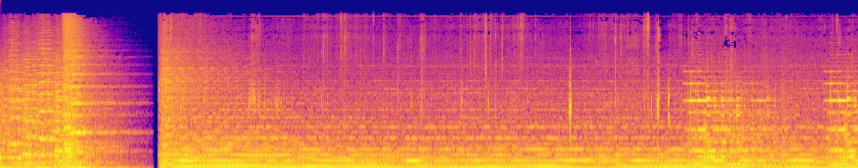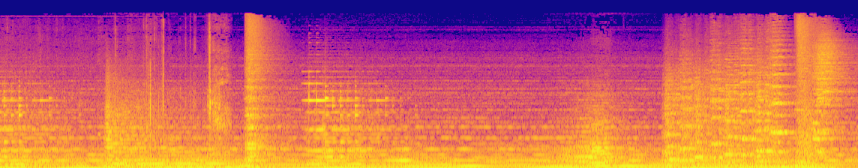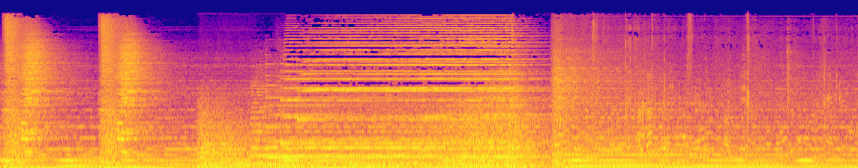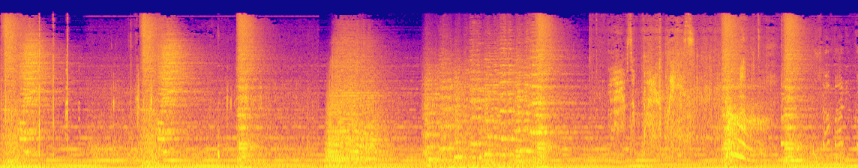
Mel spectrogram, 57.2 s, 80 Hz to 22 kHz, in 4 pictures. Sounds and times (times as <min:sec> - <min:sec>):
Music: 0:00.0 - 0:57.2
Outside, rural or natural: 0:00.0 - 0:57.2.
